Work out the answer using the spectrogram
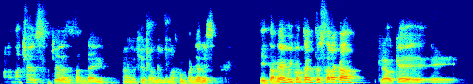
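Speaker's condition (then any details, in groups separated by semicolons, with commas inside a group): No condition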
